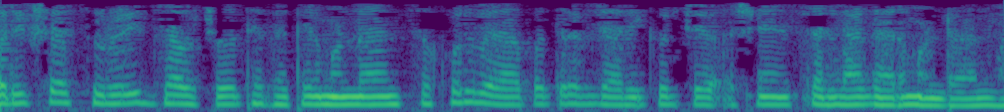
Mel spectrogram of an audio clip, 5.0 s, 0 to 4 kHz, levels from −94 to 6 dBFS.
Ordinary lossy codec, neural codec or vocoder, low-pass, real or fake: MP3, 16 kbps; vocoder, 44.1 kHz, 128 mel bands, Pupu-Vocoder; 3.6 kHz; fake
